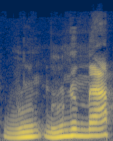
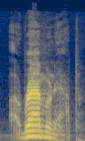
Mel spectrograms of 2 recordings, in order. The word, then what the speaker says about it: Ramunap: I like Runamap Excavator. Oh, Ramunap Excavator, that's a good one. Did either of us say it right? Ramunap. Is what it is.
